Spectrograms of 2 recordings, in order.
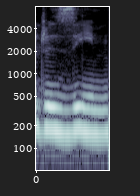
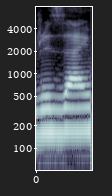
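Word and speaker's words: regime: सबमरीन है, इसको सबमराइन नहीं बोलेंगे, ये है रिजीम। क्या है? रिजीम, रिजाइम नहीं बोलेंगे।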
